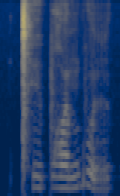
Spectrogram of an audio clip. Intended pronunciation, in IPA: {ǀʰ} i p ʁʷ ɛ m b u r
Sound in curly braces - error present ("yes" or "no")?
no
